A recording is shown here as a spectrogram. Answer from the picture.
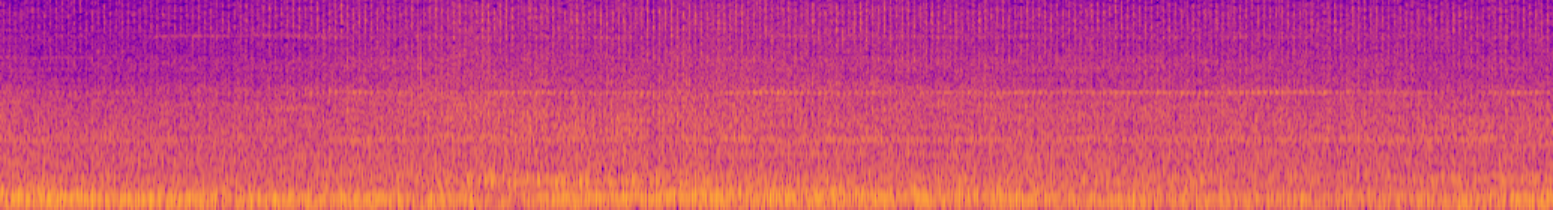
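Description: Volkswagen turbocharged FSI four-cylinder engine idling steadily, heard close up with the bonnet open, with a faint steady high whine over it.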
